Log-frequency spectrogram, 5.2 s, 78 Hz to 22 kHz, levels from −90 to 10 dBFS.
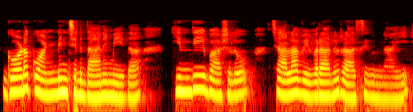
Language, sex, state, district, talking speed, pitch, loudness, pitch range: Telugu, female, Telangana, Hyderabad, 115 wpm, 190 Hz, -16 LUFS, 175-215 Hz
